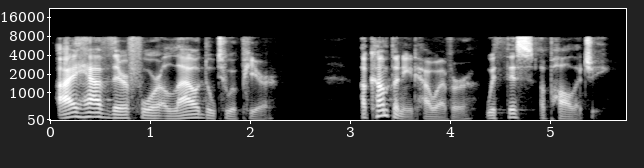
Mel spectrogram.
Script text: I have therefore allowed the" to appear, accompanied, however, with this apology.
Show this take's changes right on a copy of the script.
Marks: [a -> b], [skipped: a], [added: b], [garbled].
I have therefore allowed the" to appear, accompanied, however, with this apology.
